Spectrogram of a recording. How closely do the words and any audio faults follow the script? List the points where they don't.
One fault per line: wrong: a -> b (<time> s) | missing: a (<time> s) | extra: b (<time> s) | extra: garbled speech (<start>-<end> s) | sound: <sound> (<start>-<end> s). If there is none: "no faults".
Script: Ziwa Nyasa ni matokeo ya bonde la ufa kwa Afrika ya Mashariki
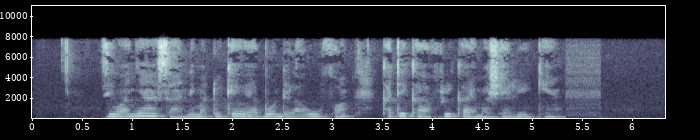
wrong: kwa -> katika (3.5 s)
